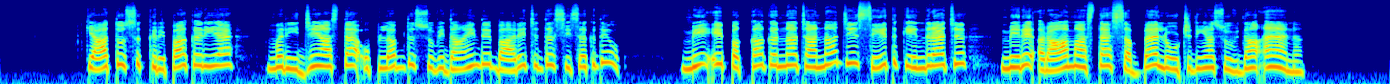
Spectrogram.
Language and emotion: Dogri, fearful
